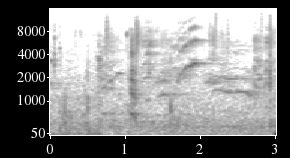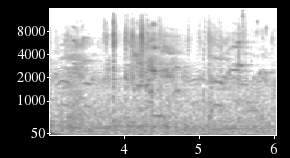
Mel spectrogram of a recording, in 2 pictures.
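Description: Birds chirping faintly: short calls and quick up-and-down pitch glides, with scattered light clicks.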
